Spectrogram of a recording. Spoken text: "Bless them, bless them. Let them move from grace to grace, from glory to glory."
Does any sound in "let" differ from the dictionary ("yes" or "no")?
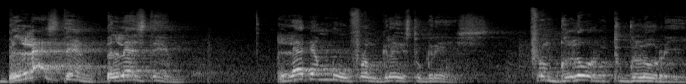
no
